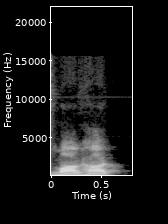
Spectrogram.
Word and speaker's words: Maghat: yeah and filipino um the emphasis is on the second syllable or everything okay and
